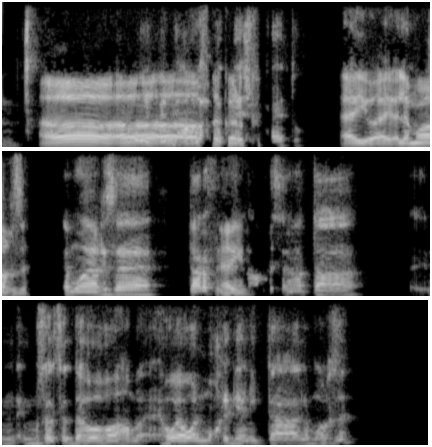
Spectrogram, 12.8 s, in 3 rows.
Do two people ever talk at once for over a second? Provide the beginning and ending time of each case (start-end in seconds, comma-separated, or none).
1.3-2.6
